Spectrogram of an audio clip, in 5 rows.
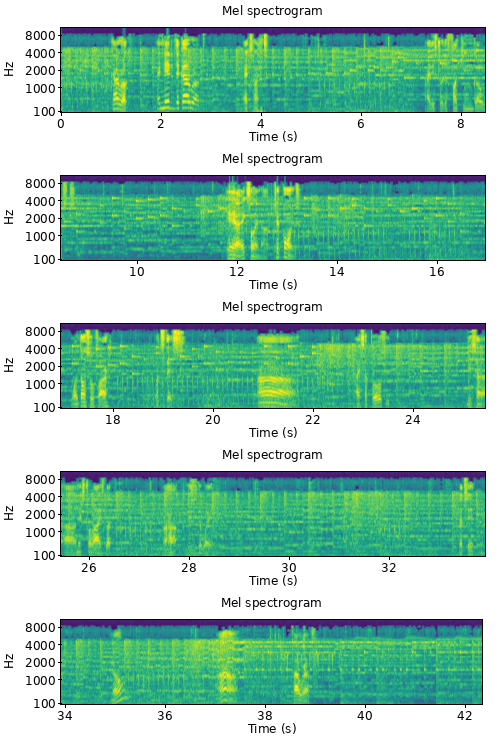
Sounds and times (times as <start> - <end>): Music: 0.0 - 42.3
Speech: 1.0 - 2.8, 3.6 - 4.2, 7.3 - 8.8, 11.8 - 13.2, 17.2 - 18.0, 18.8 - 19.4, 20.9 - 21.8, 22.8 - 23.6, 25.1 - 26.5, 27.5 - 28.6, 33.4 - 33.7, 34.9 - 35.3, 37.0 - 37.5, 38.6 - 39.0.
